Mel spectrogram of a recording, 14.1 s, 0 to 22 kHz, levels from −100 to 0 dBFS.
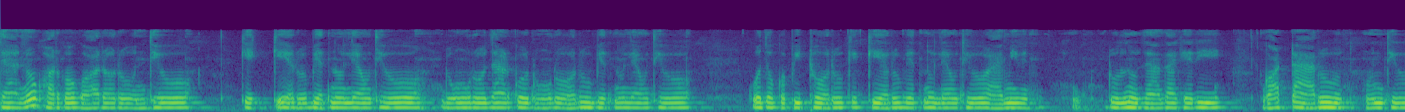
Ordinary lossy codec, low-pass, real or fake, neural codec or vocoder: MP3, 48 kbps; 7.2 kHz; real; none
